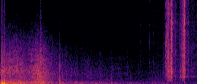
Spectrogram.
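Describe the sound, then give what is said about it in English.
Gunfire in battle: a loud blast opens with a long rumbling decay, a few faint pops follow, and then two sharp cracks come close together near the end. “But soon they had to fire in anger. The battle had begun.”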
